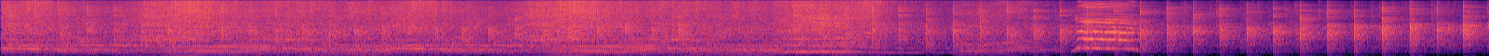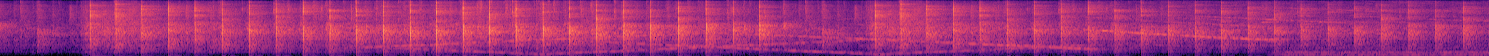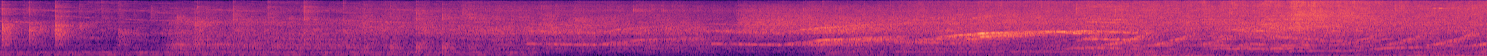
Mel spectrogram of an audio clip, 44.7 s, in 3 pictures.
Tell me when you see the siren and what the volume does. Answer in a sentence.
The siren can be heard from 18.6 to 44.6 s, getting louder.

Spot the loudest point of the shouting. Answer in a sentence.
The loudest moment of the shouting is at 11 seconds.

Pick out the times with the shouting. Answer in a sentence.
You can hear the shouting from 10.7 to 11.4 s and from 40.5 to 41.2 s.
